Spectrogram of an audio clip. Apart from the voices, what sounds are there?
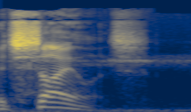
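cricket chirping sound effect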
